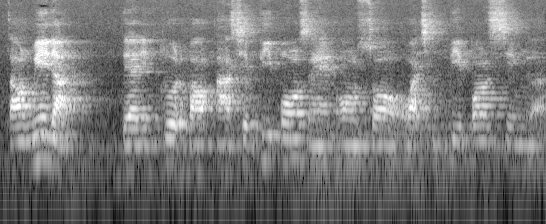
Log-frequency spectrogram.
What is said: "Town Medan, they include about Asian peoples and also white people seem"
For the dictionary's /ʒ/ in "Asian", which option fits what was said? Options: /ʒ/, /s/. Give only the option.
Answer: /s/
